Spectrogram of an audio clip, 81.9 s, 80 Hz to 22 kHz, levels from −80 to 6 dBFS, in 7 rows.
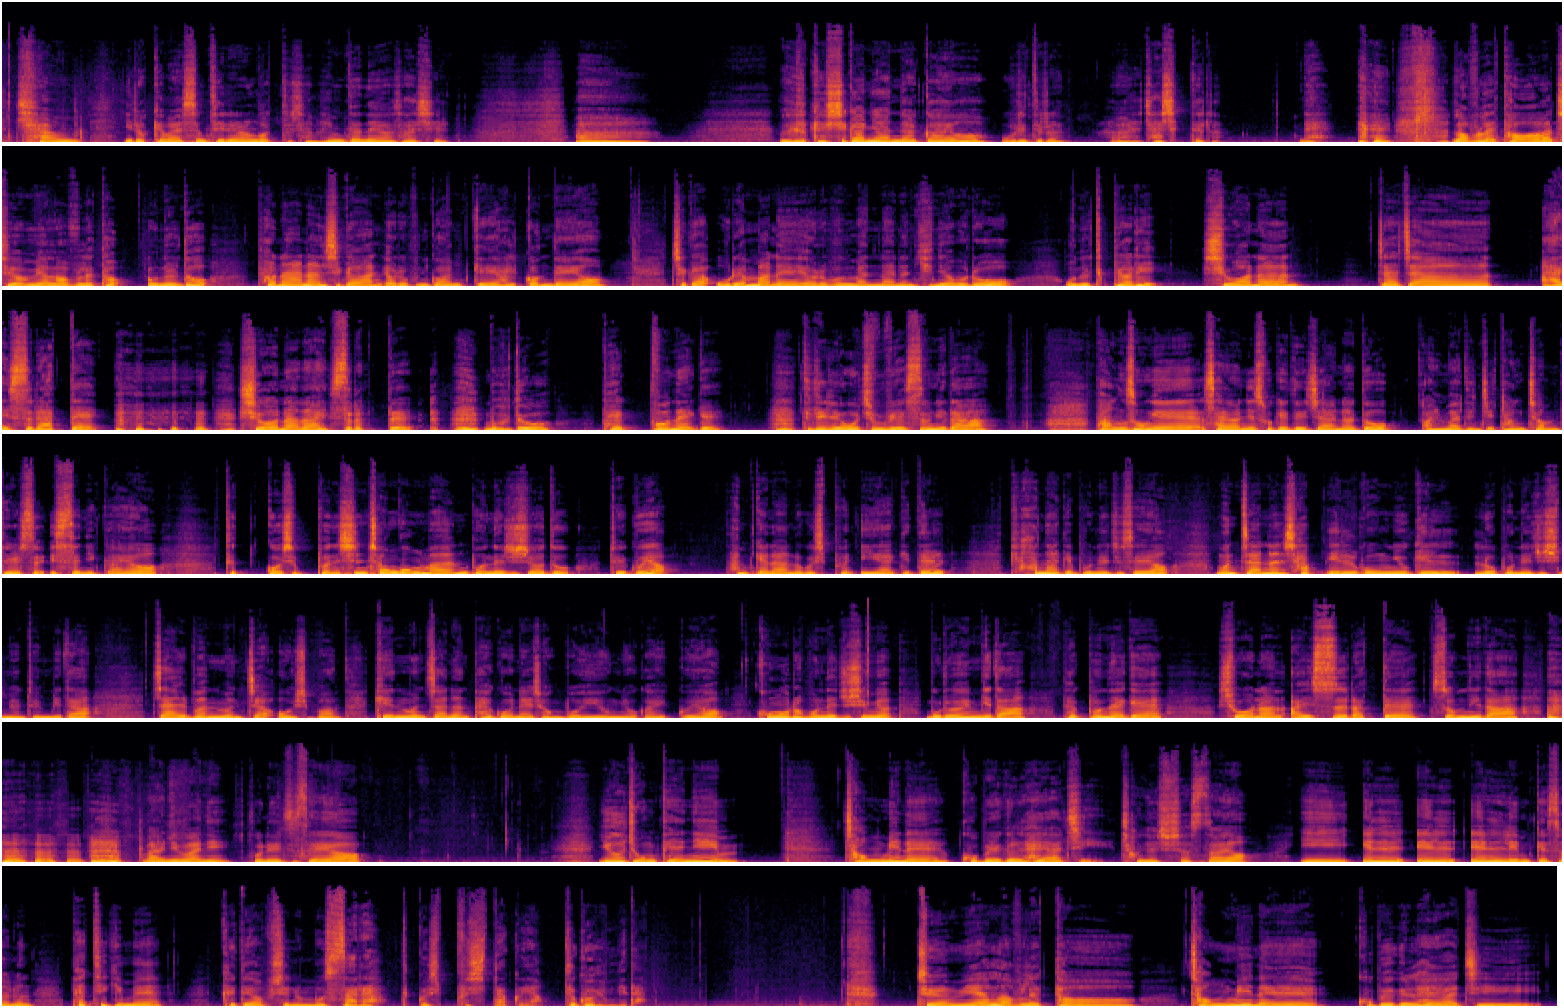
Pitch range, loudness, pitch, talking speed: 180-255 Hz, -15 LUFS, 210 Hz, 240 characters per minute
